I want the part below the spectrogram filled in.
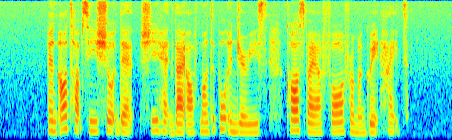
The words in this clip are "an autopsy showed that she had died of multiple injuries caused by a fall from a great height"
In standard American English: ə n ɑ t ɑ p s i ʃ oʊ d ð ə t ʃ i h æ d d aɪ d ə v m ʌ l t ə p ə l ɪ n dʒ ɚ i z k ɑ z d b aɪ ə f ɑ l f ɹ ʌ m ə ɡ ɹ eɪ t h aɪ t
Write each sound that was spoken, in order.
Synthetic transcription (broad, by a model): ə n ɑ t ɑ p s i ʃ oʊ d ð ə t ʃ i h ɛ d d aɪ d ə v m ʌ l t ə p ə l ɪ n dʒ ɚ i s k ɑ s b aɪ ə f ɑ f ɹ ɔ m ə ɡ ɹ eɪ t h aɪ t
